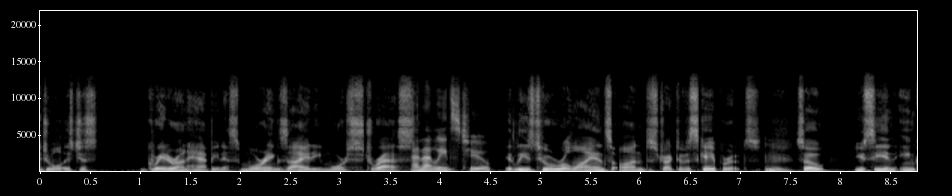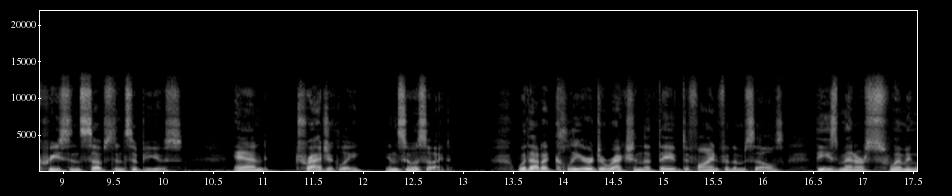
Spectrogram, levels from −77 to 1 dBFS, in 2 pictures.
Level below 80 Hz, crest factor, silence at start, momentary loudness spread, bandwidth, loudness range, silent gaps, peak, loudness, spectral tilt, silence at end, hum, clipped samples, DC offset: -44 dBFS; 18 dB; 0 s; 10 LU; 13.5 kHz; 3 LU; none; -10 dBFS; -29 LUFS; -5 dB/octave; 0 s; none; under 0.1%; under 0.1%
